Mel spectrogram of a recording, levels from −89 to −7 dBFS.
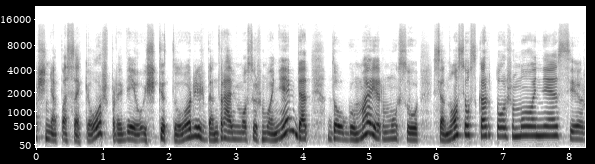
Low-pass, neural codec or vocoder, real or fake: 14.4 kHz; autoencoder, 48 kHz, 128 numbers a frame, DAC-VAE, trained on Japanese speech; fake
